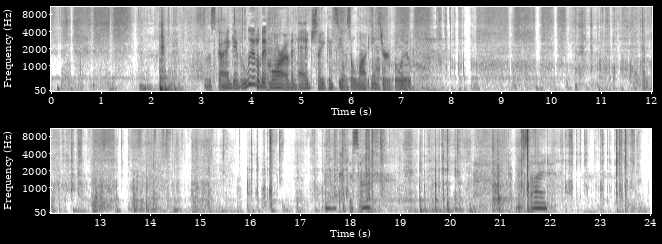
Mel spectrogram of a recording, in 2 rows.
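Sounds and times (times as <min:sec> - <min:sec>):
paper rubbing and rustling: 0:00.0 - 0:15.4.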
